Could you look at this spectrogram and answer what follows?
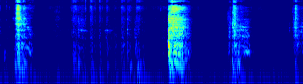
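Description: A woman sneezing several times in a fit, the loudest sneeze about three and a half seconds in, with quick breaths between.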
